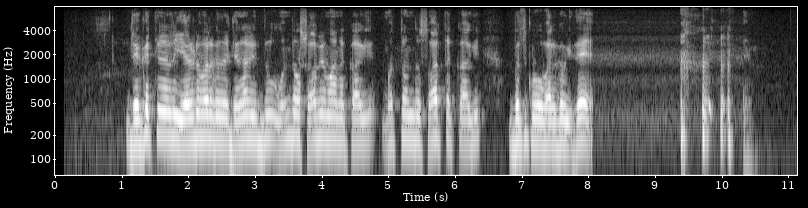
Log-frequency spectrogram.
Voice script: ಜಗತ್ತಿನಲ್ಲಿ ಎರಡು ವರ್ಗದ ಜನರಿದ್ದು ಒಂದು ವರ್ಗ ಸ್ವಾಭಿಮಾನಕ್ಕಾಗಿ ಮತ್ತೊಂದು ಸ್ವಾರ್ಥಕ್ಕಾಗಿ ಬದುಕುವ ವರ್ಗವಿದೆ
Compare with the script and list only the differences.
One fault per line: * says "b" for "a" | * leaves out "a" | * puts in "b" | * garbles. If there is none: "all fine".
* leaves out "ವರ್ಗ"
